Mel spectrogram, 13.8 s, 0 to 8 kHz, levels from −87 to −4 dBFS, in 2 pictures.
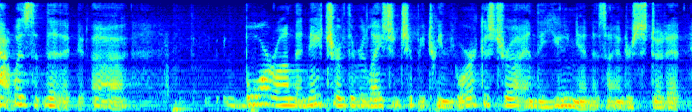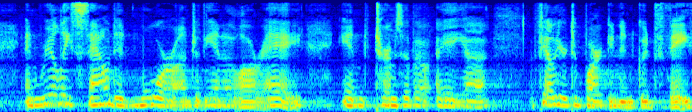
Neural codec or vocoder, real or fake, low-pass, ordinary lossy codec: vocoder, 24 kHz, 100 mel bands, Vocos; fake; 7.2 kHz; Opus, 64 kbps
